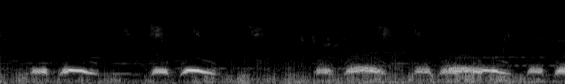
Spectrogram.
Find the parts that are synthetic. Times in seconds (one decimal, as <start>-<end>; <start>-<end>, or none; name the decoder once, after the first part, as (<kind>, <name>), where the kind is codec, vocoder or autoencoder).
none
